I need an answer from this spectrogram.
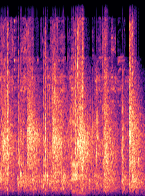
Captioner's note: applause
